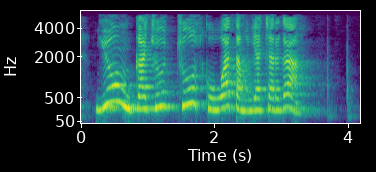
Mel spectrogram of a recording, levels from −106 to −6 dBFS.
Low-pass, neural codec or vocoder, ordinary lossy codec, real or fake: 5.4 kHz; none; MP3, 48 kbps; real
